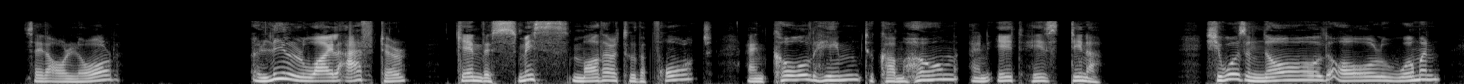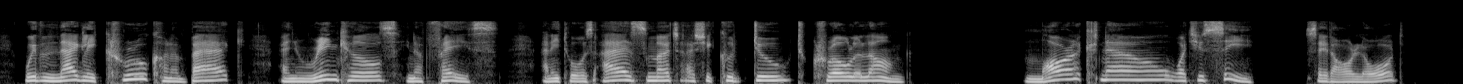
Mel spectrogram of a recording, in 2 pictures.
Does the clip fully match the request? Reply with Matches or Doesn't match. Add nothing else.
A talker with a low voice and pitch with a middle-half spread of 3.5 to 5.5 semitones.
Doesn't match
